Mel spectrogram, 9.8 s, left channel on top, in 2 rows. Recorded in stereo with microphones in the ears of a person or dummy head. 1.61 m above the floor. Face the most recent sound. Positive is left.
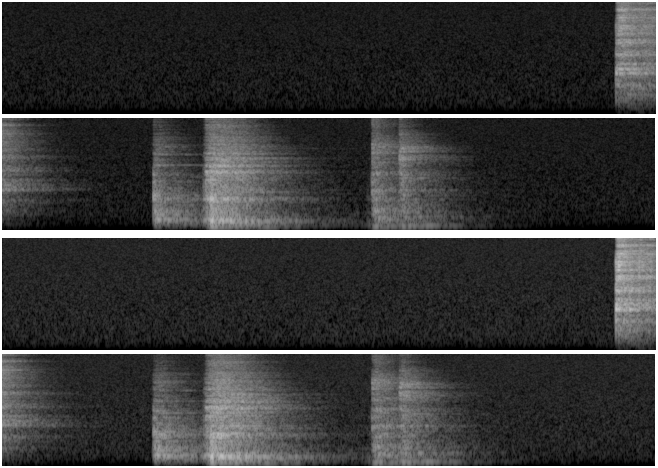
turn(degrees=25)  # may be behind; listen again after turning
